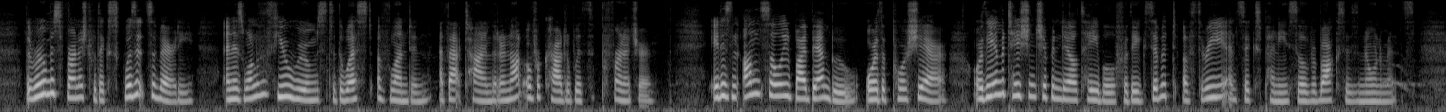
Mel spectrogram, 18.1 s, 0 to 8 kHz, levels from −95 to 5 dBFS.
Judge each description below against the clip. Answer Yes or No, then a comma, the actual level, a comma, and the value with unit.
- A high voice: Yes, high, 235 Hz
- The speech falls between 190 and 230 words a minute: No, average, 175 wpm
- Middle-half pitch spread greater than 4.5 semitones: Yes, average, 5.2 semitones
